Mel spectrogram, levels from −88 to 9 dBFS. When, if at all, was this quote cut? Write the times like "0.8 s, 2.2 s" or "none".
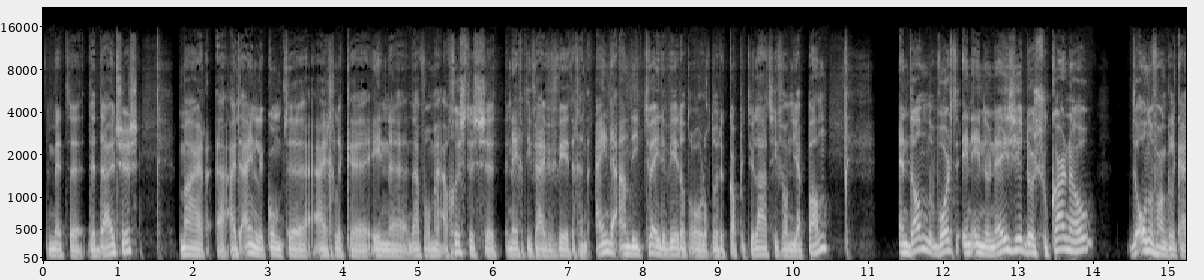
none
